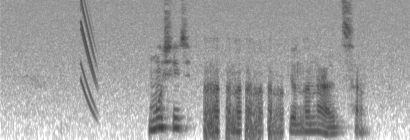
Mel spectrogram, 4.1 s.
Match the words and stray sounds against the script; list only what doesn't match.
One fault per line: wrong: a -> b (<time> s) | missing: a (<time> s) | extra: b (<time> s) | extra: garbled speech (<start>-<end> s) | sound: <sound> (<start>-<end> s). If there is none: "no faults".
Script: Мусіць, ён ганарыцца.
sound: chirp (0.8-1.0 s)
sound: laugh (2.0-2.8 s)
